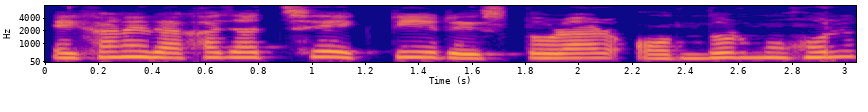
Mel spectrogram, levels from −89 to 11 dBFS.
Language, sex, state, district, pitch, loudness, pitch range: Bengali, female, West Bengal, North 24 Parganas, 260 Hz, -14 LUFS, 240-275 Hz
